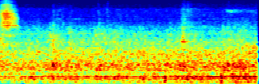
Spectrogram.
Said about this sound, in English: A high-speed train is pulling into Weymouth.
